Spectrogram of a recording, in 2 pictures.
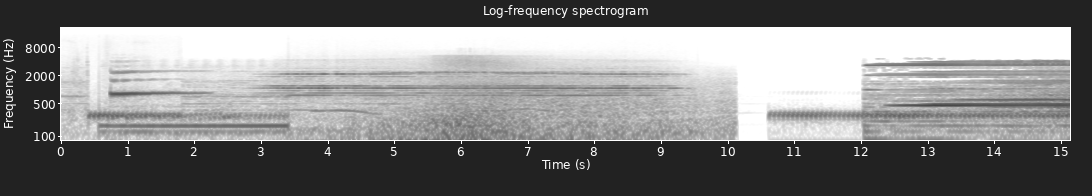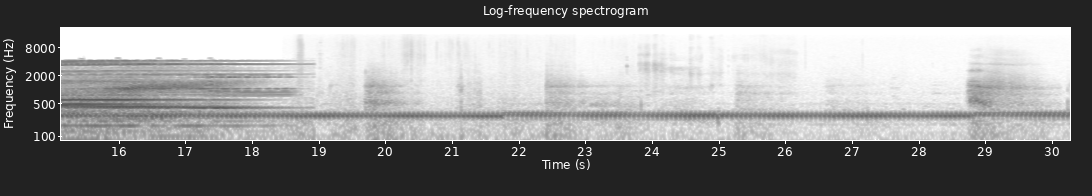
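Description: Star Trek–style transporter beaming sound effect: a shimmering chord of steady high tones swells and fades, and after about a second of silence a second, louder shimmer follows. A low steady hum runs underneath from then on.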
